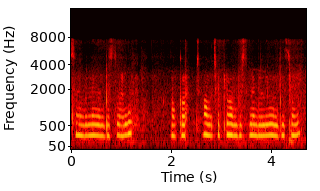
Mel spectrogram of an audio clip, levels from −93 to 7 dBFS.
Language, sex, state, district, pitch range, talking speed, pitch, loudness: Telugu, female, Andhra Pradesh, Guntur, 255-270 Hz, 100 wpm, 260 Hz, -33 LUFS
